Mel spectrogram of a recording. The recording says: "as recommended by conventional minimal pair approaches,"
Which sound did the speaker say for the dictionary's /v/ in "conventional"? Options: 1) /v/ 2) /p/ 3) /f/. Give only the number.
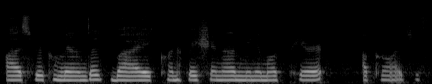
3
